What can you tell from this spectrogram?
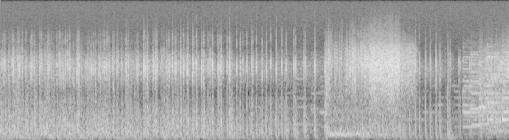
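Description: Anti-aircraft guns firing a dense barrage of rapid shots, with a louder blast of noise about five seconds in.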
